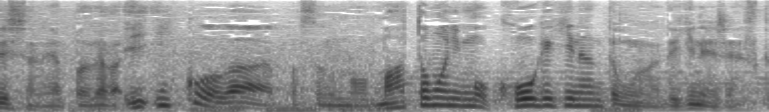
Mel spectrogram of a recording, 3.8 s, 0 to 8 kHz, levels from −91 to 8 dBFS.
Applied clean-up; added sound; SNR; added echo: none; none; none; none.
